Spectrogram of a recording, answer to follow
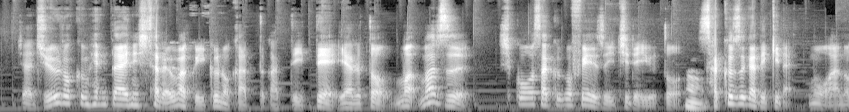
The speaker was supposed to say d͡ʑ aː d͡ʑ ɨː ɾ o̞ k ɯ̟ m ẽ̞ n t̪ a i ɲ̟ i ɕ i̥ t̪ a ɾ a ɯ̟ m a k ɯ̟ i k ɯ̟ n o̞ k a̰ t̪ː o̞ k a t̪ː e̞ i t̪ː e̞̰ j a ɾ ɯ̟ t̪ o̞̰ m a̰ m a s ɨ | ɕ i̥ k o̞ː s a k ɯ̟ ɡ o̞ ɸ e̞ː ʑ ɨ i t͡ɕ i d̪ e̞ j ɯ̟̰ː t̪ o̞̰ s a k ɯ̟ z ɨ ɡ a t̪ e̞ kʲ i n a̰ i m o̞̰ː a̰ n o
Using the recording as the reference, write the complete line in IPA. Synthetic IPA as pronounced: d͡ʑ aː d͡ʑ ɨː ɾ o̞ k ɯ̟ m ẽ̞ n t̪ a i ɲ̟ i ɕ i̥ t̪ a ɾ a ɯ̟ m a k ɯ̟ i k ɯ̟ n o̞ k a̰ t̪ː o̞ k a t̪ː e̞ i t̪ː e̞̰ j a ɾ ɯ̟ t̪ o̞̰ m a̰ m a z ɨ | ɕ i̥ k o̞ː s a k ɯ̟ ɡ o̞ ɸ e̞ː z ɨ i t͡ɕ i d̪ e̞ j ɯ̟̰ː t̪ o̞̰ s a k ɯ̟ z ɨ ɡ a d̪ e̞ kʲ i n a̰ i m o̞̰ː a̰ n o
